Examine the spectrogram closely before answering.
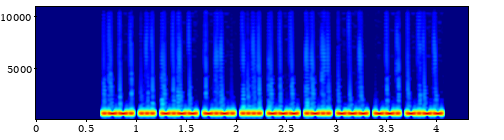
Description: Morse code, heard as a keyed tone, about 46 wpm, 700 Hz. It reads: PSYCHOLOGY
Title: Sentences from Top 1400 Words - New Word Drill Alt - 45wpm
